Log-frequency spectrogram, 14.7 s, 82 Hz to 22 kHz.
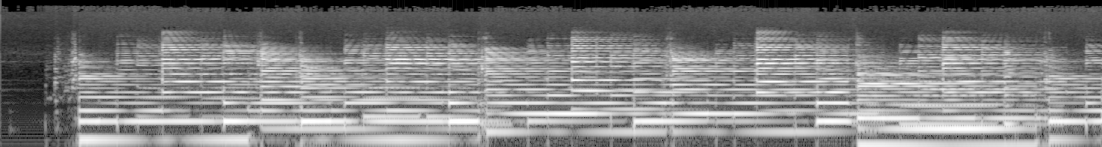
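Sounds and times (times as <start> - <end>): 
clean electric guitar from dragon neck pickup: 0.6 - 14.6.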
